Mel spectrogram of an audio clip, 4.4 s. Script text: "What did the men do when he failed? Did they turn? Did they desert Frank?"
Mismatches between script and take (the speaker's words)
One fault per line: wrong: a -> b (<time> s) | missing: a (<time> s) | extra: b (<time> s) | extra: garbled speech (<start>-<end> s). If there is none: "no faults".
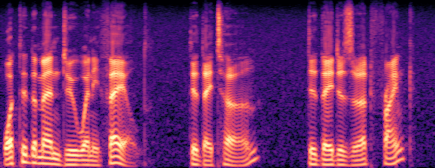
no faults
